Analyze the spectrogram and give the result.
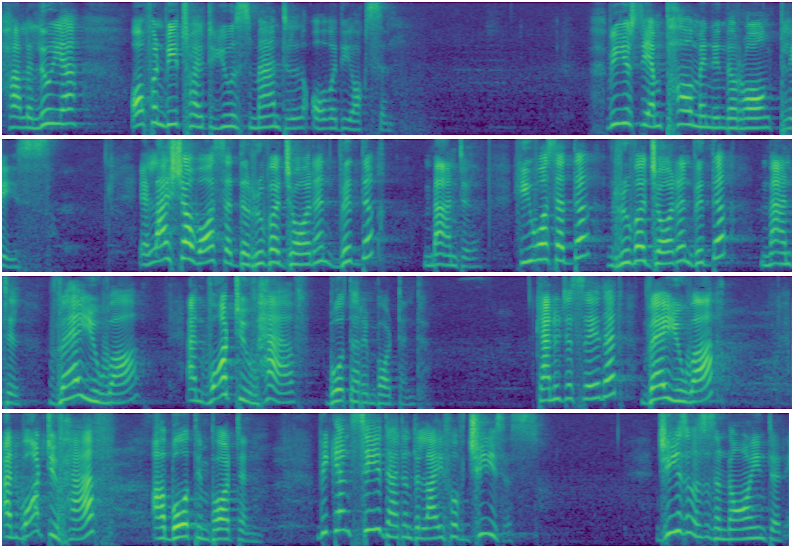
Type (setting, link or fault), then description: setting, large echoing room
